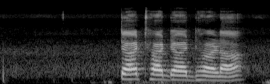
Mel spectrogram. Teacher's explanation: ट वर्ग में ट ठ ड ढ ड़, इनका उच्चारण स्थान मूर्धा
